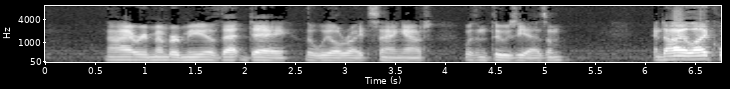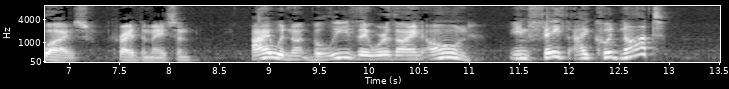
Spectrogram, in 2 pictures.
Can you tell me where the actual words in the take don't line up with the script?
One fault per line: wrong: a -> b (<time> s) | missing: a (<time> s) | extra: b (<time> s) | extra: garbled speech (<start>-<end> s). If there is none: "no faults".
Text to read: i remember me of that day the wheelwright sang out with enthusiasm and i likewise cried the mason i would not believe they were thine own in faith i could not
no faults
